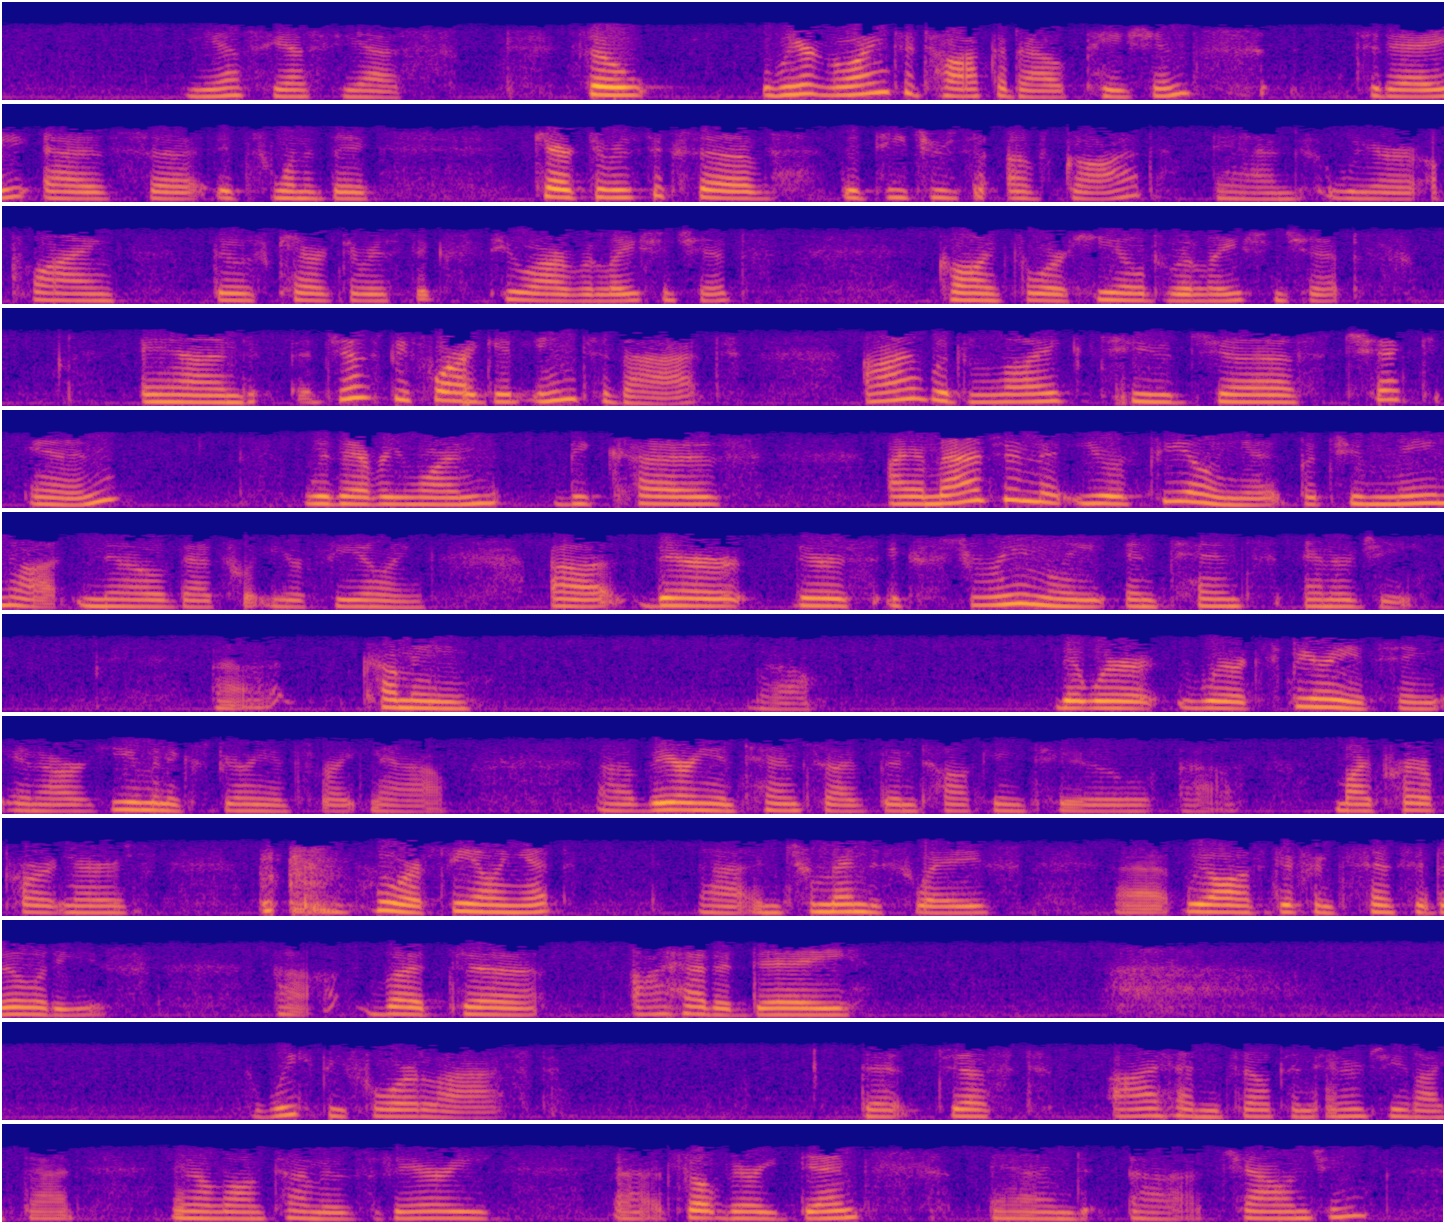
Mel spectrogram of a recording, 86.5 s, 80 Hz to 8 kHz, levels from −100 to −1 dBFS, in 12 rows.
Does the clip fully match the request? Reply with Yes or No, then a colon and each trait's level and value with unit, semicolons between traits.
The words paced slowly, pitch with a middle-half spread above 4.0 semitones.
No: slow, 100 wpm; narrow, 2.5 semitones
